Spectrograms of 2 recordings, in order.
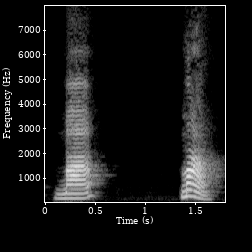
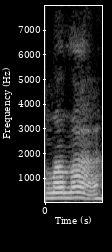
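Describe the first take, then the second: First: The two syllables are separated by a pause. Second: The two syllables run together without a pause. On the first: "Ela falava o má, mas separado" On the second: "não mamá"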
